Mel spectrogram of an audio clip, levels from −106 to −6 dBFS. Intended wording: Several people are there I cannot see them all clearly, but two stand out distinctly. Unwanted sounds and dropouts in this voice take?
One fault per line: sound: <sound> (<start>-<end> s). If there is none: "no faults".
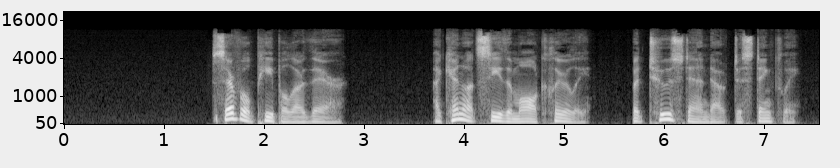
no faults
